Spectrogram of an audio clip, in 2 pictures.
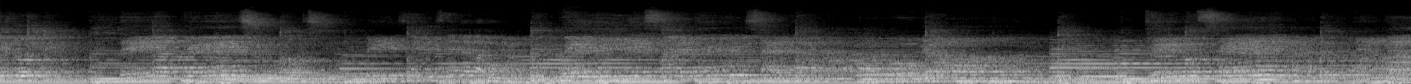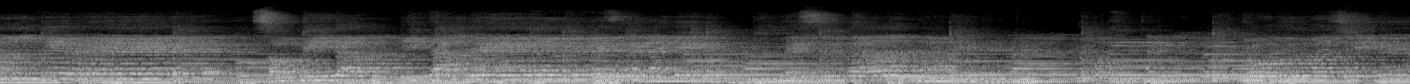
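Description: Live contemporary worship song: a band with electric guitar, bass guitar, keyboards and drums playing, with group singing over it.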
